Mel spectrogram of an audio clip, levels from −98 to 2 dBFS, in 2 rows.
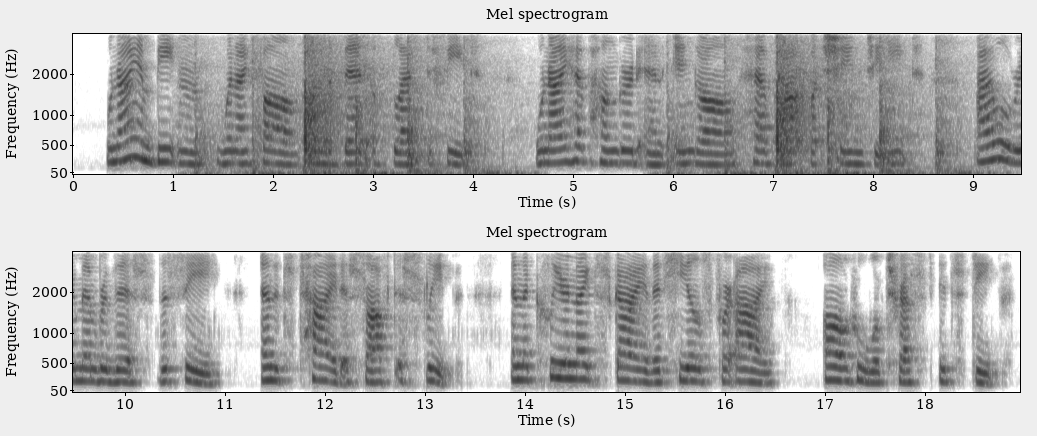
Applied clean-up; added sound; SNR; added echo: none; Walk, footsteps; 1 dB; none.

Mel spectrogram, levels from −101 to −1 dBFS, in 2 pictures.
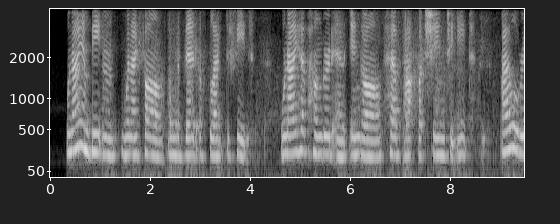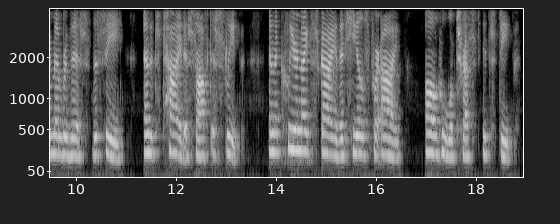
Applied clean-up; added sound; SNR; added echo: neural separator model SepFormer DNS4.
